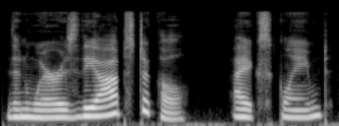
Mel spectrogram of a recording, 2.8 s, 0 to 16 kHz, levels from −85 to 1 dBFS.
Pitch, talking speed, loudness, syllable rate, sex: 195 Hz, 150 wpm, -17 LUFS, 5.1 syllables/s, female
